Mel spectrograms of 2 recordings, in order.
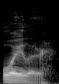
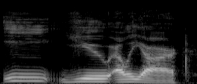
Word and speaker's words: Euler: the Euler wrong cuz it's spelled e UL ER but it's pronounced like Euler like the understood loser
